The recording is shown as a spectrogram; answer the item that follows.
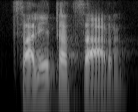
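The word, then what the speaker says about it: Çalhanoğlu: Infatti dopo vorrei un po' parlarne, anche perché poi c'è stato Southampton-Chelsea, quindi la pronuncia esatta è Calhanoglu? – Dovrebbe essere, sì, wow, l'ho sempre chiamato così, l'ho sempre sentito così, però non...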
